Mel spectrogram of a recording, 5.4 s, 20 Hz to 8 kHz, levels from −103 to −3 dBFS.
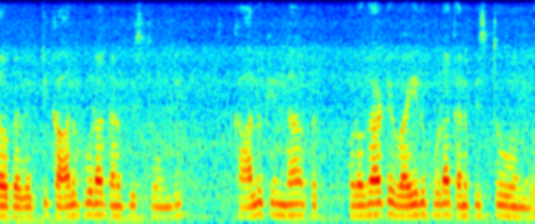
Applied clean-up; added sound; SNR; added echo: none; none; none; none.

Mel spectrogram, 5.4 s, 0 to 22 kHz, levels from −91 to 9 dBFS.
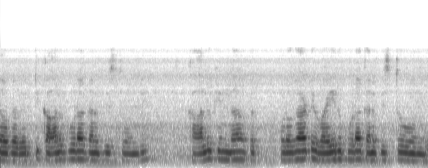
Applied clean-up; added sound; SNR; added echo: none; none; none; reverberation time 0.3 s.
